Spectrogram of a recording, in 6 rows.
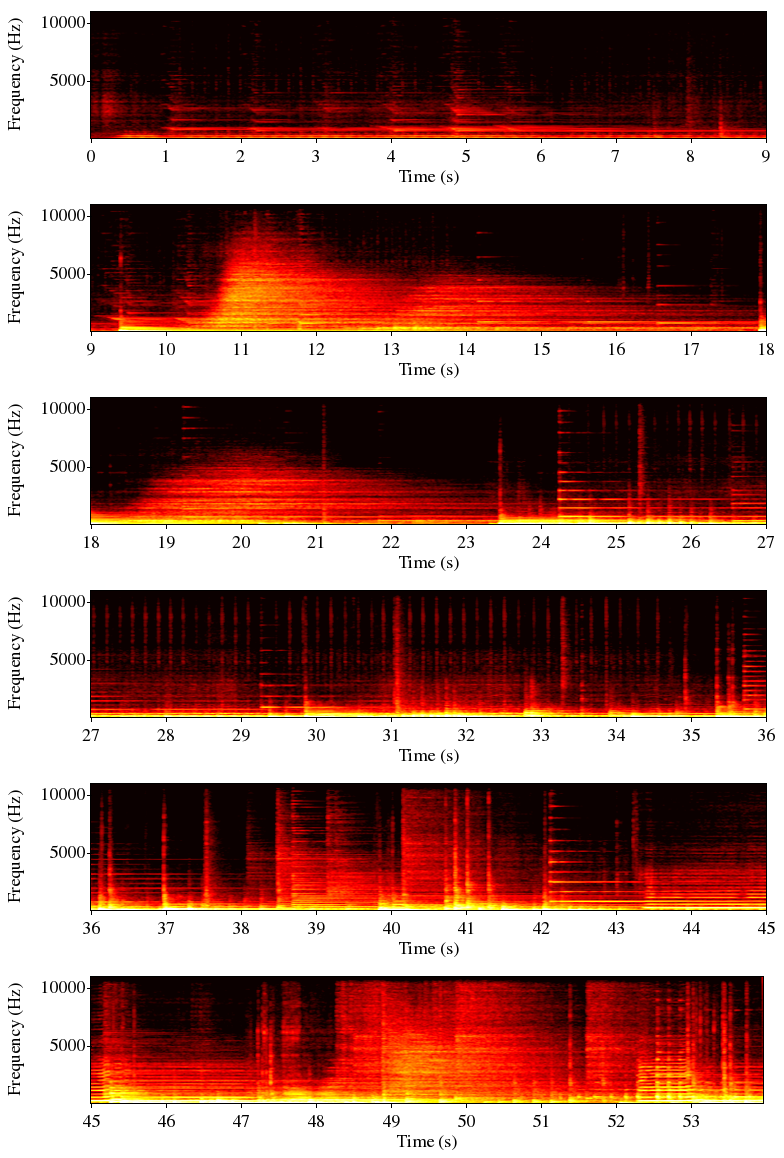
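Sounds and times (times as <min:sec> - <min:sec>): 
music interlude: 0:00.4 - 0:53.9.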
